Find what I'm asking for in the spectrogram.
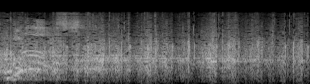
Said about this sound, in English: Yeah, go ahead, clap it up.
